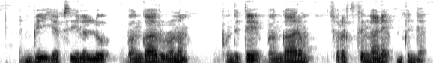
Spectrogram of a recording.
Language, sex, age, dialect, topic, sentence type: Telugu, male, 25-30, Central/Coastal, banking, question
